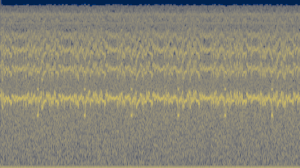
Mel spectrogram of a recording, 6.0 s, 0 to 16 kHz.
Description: Emergency Alert System (SAME) tones (header bursts), heard as harsh buzzing bursts. It is heard from 0.7 to 5.2 s.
